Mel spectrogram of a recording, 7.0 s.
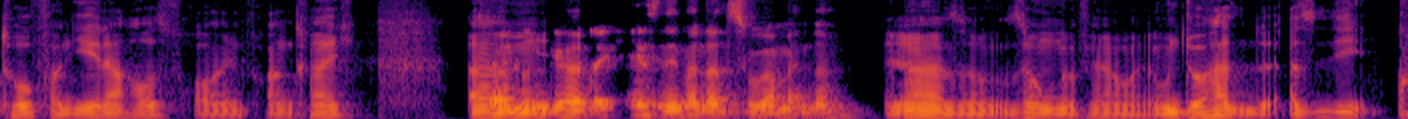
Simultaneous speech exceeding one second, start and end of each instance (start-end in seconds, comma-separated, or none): none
